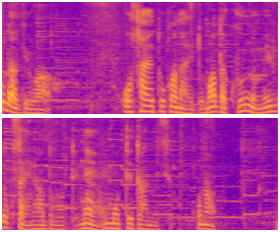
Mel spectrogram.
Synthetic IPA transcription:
od̪ake̞βa | osae̞t̪o̞kanait̪o̞mat̪akɯ̟̃nːomẽ̞nd̪o̞kɯ̟̥sainat̪oːmo̞t̪ːe̞ne̞o̰mo̞t̪ːe̞t̪ãnd̪e̞sɨjoko̞no̞

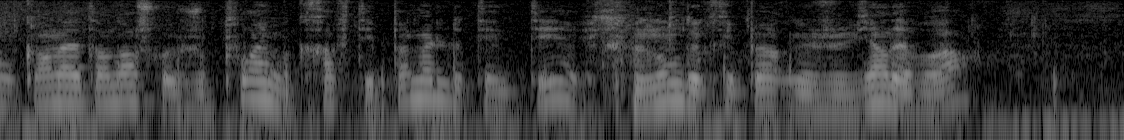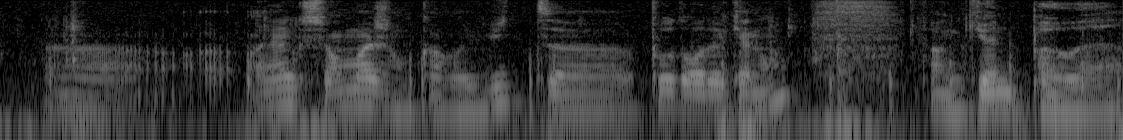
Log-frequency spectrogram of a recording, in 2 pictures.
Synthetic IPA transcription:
d̪ɔ̃kɑ̃nat̪ɑ̃d̪ɑ̃ʒəkχwakəʒəpʰuʁɛməkχaft̪epamald̪ət̪ɛɛnt̪eavɛklənɔ̃bʁəd̪əkχipœʁkəʒəvjɛ̃d̪avwaʁ | ø̰ | ʁjɛ̃kə̥syʁmwaʒeɑ̃kɔʁɥit̪øpud̪ʁəd̪əkanɔ̃ɑ̃fɛ̃ɡjɔnpawɛ

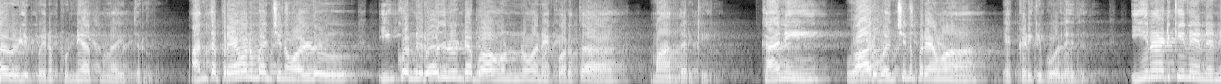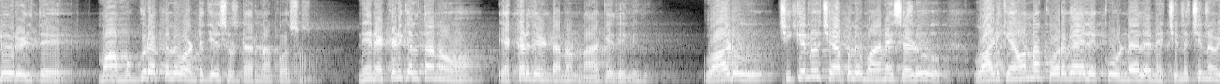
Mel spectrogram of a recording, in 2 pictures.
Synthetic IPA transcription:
aːʋe̞ɭːipoːjinɐpuɳːjaːt̪mɐlɐjit̪ːɐɾṵ | ɐ̰nt̪ɐpɾɛːmɐnɐbɐɲt͡ʃinɐʋaːɭːuiŋko̞nːiɾo̞ːd͡ʒuluɳʈe̞ːbaːɡuɳɖɐnuɐne̞ːkɔɾɐt̪ɐ | maːɐnd̪ɐɾikḭ | kaːniːʋaːɾubɐɲt͡ʃinɐpɾɛːmɐɛkːɐɽikipoːle̞ːd̪u | iːnaːʈikine̞ːnuenluɡuɾeɭit̪e̞ːmaːmuɡːuɾɐkːɐluːʋɐɳʈɐt͡ʃe̞ːsuɳʈaːɾunaːkɔːsɐ̰m | ne̞ːnɛkːɐɽikɛɭt̪aːnoɛkːɐɽɐd̪eːɳʈaːnonaːkeːt̪elḭd̪u | ʋaːɽut͡ʃikɐnut͡ʃɛːpɐlumaːnɛːsaːɽuʋaːɽikɛːʋɐnːaːkɔːɾɐɡaːjɐle̞kːuʋuɳɖaːliɐne̞ːt͡ʃinːɐt͡ʃinːɐ

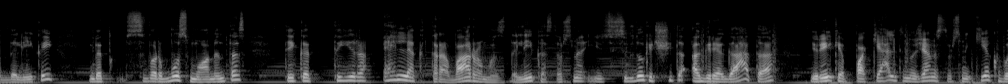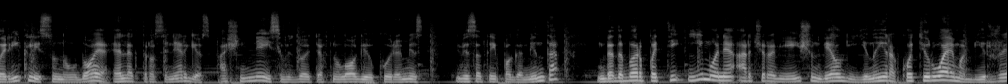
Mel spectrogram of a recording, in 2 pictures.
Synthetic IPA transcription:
d̪ɐlʲiːkɐɪ | bʲɛt̪sʋɐrbʊsmoːmʲɛnt̪ɐs | t̪ɐɪkɐt̪tɐɪiːɾɐɛlʲɛkt̪ɾɐʋɑːɾoːmɐsd̪ɐlʲiːkɐst̪ɐpɾɐsmʲɛjsɪ̥sʲɪʋɐɪzd̪uɔkʲɪt̪ʃʲiːt̪ɐʔɐɡɾʲɛɡɑːt̪ɐː | ɾʲɛɪkʲɛpɐkʲɛlʲt̪ʲɪnuɔʒʲæːmʲeːst̪ɐpɾsmʲɛkʲiɛkʋɐɾʲiːklʲɛɪsʊnɐʊd̪oːjɛʔɛlʲɛkt̪ɾoːsɛnʲɛɾʲɡʲɪjoːsɐʃnʲɛiːsʲɪʋɐɪzd̪uɔjʊt̪ʲɛxnoːlˠoːɡʲɪjʊkʊɾʲoːmʲɪs | ʋʲɪsɐt̪ɐɪpɐɡɐmʲɪnt̪ɐ | bʲɛt̪̚d̪ɐbɐrpɐt̪ʲɪiːmoːnʲɛʔɐrt͡ʃʲɛrɐʋʲiɛɪʃʲʊnʋʲeːlʲˠɡʲɪjɪnɐɪiːɾɐkoːt̪ʲiɾuɔjɛmɐbʲiːrʒoj

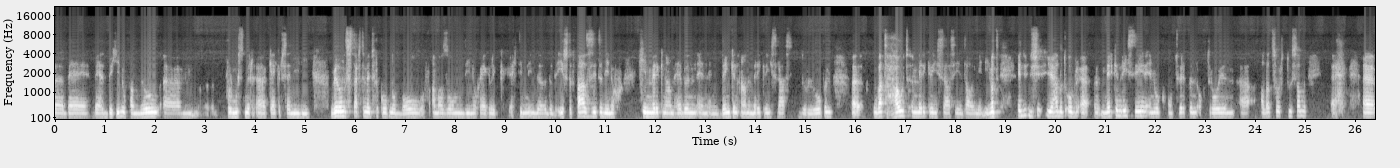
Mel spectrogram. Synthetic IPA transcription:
bɛjbɛjɦəd̚bəɣɪnɔffɑnːʏlˠəm | voːrmustənərə̰ːkɛjkərsɛndidiʋɪlənstɑrtənmɛtfərkoːpənɔp̚bɔlˠɔ̰famazɔndinɔxɛːjɣəndləkɛ̰xtɪnɪ̰ndəədəʔeːrstəfaːzəzɪtəndinɔxɣeːnmɛrknaːmɦɛbənɛnɛndɛŋkənaːnənmɛrkreːɣistraːsi̥doːrloːpənə̰ː | ʋɑtɦʌwtənmɛrkreːɣistraːsiɪnətɑlˠɣəmeːnɪnʋɑntɛdʏsjəɦɑtətoːvərə̰mɛrkənreːɣɪstreːɾənɛnoːkɔntʋɛrpənoktroːjənəɑlˠdɑtsoːrtːustɑmən

